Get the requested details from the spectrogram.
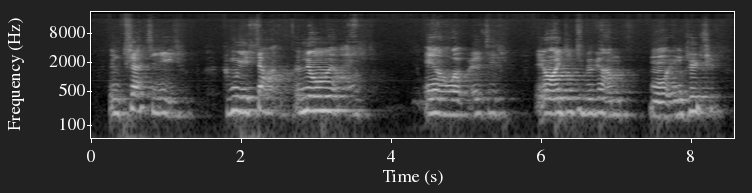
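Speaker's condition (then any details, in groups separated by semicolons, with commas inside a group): Cerebral palsy; affects hands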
